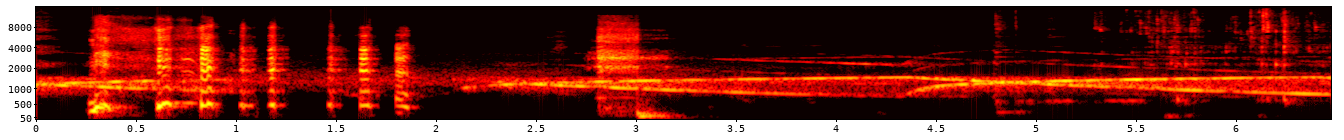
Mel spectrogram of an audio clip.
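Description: A police siren wails steadily outside a window, its pitch sweeping up and down, while bursts of laughter break out at the start.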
